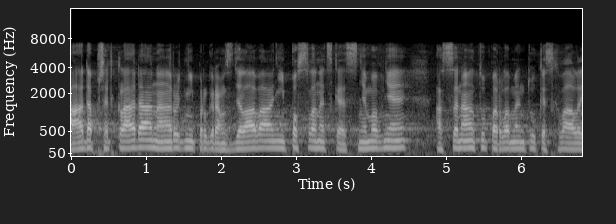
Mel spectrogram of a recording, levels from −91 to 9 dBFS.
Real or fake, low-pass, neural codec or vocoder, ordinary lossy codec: real; 7.2 kHz; none; AAC, 96 kbps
